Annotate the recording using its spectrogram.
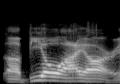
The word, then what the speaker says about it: Voir: Voir, it's French. Yeah, there you go. – Voir, like voir, like black noir, but with a V.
